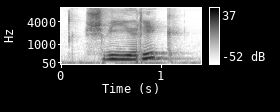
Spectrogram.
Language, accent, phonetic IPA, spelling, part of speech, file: German, Austria, [ˈʃʋiːʁɪç], schwierig, adjective, De-at-schwierig.ogg
- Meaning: 1. difficult, hard, challenging, tough 2. difficult, prickly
